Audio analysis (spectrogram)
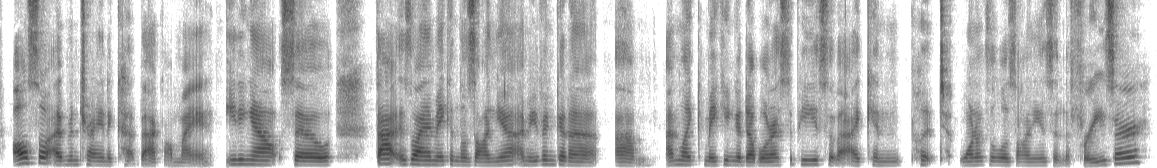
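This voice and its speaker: A plain, everyday voice from a woman at a medium pitch, moderate pace with hardly any pauses, ordinary pitch variation and a quiet background. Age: 20s. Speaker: lifestyle vlogger. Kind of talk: casual vlog talk. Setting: home kitchen. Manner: casual, with fillers.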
